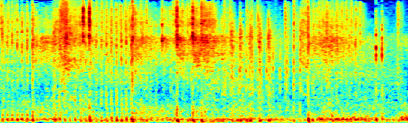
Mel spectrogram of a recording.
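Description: Sound effect of rapid automatic machine-gun fire: a dense, unbroken rattle of shots over a low rumble.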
